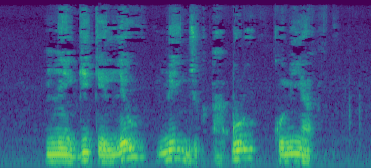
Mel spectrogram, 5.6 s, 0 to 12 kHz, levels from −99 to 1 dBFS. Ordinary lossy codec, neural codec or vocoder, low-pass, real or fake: AAC, 32 kbps; none; 10.8 kHz; real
